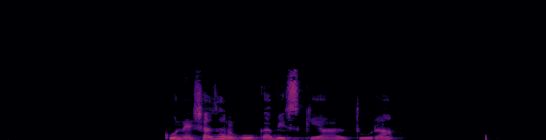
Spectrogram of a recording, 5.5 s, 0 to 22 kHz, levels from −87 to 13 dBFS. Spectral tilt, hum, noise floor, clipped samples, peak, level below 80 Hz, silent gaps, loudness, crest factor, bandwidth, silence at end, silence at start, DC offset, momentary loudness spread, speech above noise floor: -3 dB/octave; none; -86 dBFS; under 0.1%; -30 dBFS; under -90 dBFS; none; -47 LUFS; 20 dB; 11 kHz; 1.5 s; 1.65 s; under 0.1%; 23 LU; 39 dB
